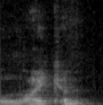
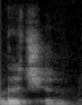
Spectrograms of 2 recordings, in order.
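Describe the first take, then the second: First: "lichen" said LIKE-en, with a k sound; pronounced LIKE-en. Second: "lichen" said LITCH-en, with a ch sound; pronounced LITCH-en. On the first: Painting teacher offering another way, "lichen" as LIKE-en. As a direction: say "lichen" like "liken". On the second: Painting teacher unsure of the word, "lichen" as LITCH-en. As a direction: say "lichen" to rhyme with kitchen. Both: Shown as a demonstration. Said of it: "How do you say it?".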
